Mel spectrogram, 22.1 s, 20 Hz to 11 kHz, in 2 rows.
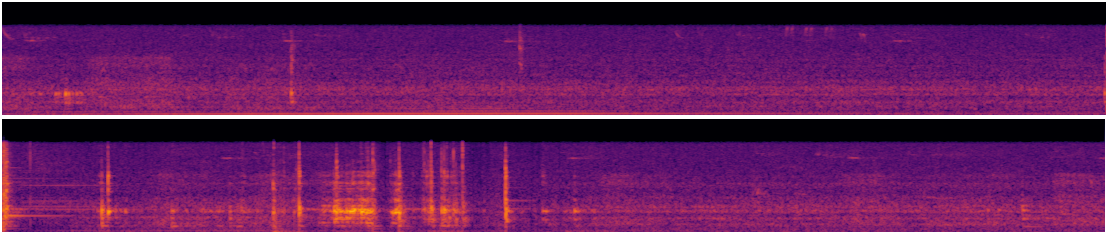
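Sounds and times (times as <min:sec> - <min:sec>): rifle clicks and metallic rattles: 0:13.4 - 0:16.6.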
